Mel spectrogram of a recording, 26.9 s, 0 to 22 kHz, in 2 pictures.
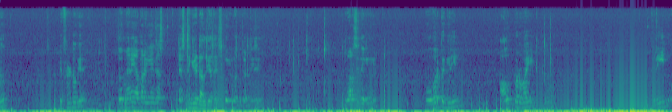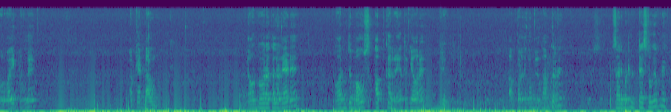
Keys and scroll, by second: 2.0 alt+Tab, 5.1 ctrl+s, 5.8 alt+Tab, 10.9 alt+Tab, 16.3 alt+Tab, 22.5 alt+Tab.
